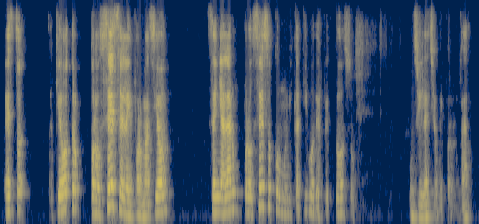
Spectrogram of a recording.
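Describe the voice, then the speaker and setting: A man giving an academic seminar presentation, measured and explanatory with occasional hesitations, on a dull lo-fi recording. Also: fairly high pitch, a bit bright, husky.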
